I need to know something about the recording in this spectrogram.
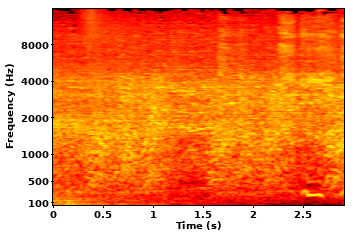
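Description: Men shout loudly in alarm.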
